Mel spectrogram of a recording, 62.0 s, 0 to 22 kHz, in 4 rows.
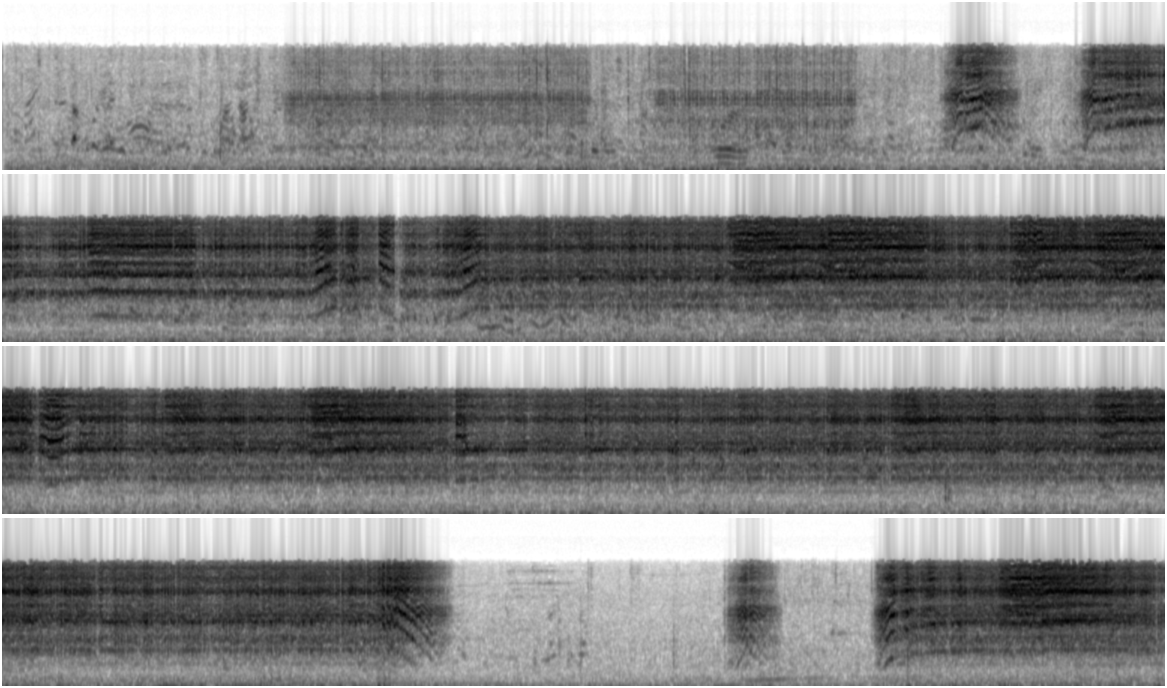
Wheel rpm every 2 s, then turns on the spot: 0, 0, 30, 30, 20, 20, 30, 90, 160, 160, 190, 220, 230, 220, 230, 220, 230, 230, 230, 230, 230, 230, 230, 230, 230, 220, 10, 0, 10, 140, 220.
4-12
